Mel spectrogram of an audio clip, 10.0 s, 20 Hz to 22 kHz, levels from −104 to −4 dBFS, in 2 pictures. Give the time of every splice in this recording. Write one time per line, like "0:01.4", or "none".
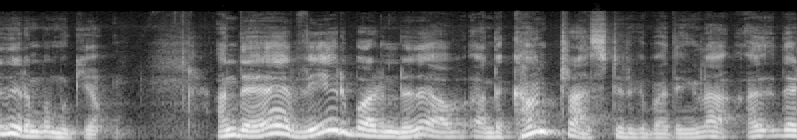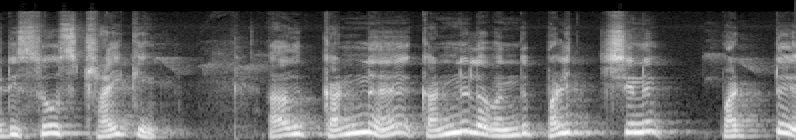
none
